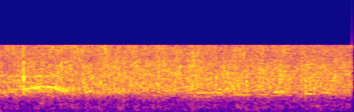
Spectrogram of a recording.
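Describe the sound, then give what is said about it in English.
Steady, dense applause from an audience, many hands clapping at once in a continuous crisp wash of sound at an even loudness throughout, with no voices standing out. “Clap, clap, clap, clap, clap, clap, clap, clap.”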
